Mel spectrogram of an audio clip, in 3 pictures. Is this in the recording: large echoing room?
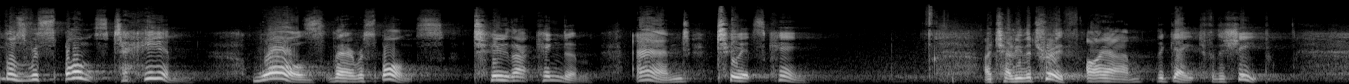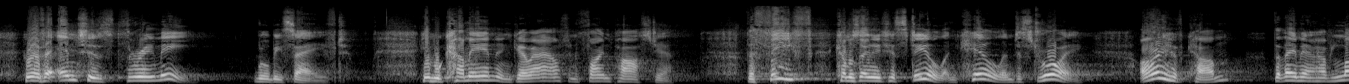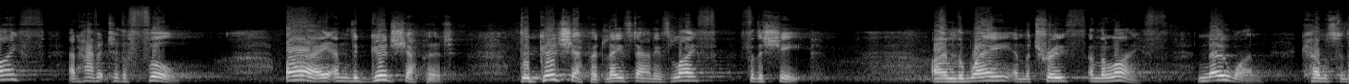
yes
